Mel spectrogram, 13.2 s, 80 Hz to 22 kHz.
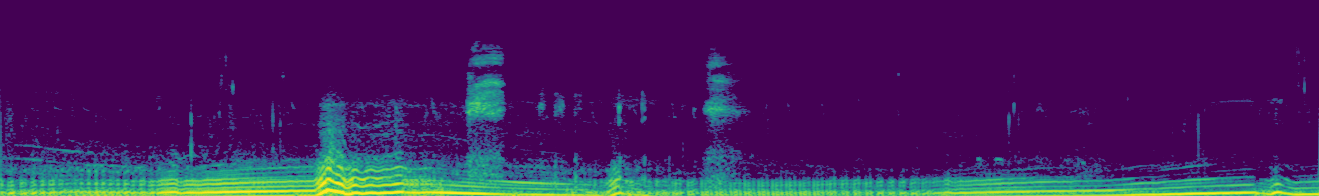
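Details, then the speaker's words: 2008 Honda CBR600RR, 39,000 miles, partial Yoshimura exhaust, revived after sitting two-plus years with fluid changes, new chain and sprocket: smooth idle with a sharp rev and steady climb, crisp and even; healthy normal running. "yeah God it sounds so good dude healthy yeah yeah"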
